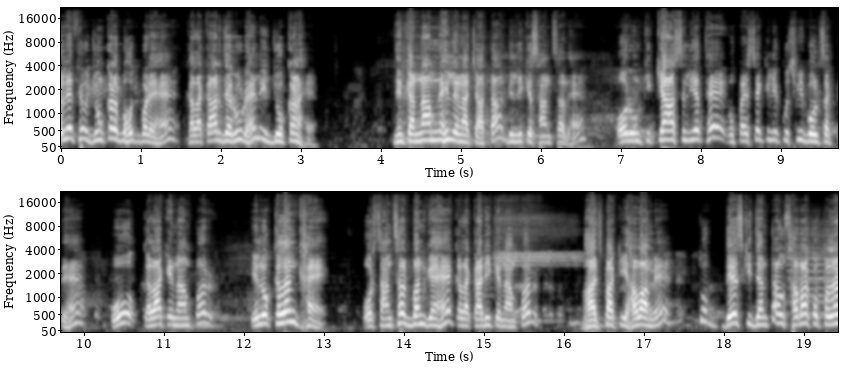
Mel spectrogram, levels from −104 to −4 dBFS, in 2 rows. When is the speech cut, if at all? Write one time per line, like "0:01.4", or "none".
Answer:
none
